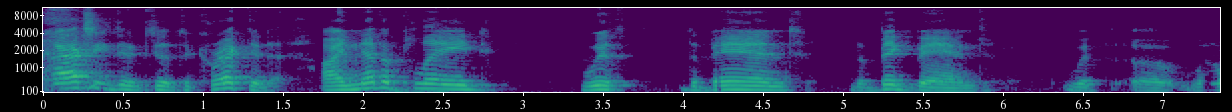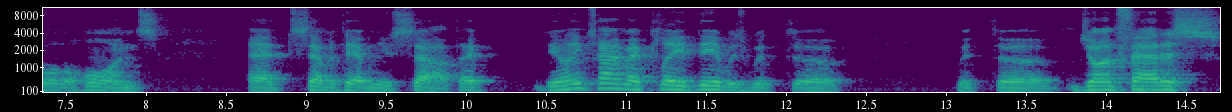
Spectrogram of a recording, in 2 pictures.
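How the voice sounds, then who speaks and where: Speaking in a New York accent, a man with a fairly high pitch and lively intonation talks at a fairly slow pace with long, frequent pauses. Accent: New York area. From New Jersey, Fort Lee. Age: 70s. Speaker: session guitarist. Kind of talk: casual interview chat.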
